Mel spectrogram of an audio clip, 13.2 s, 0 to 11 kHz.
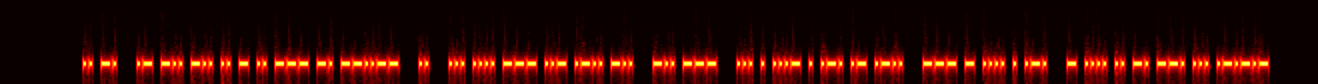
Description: Morse code, heard as a keyed tone, about 40 wpm, 700 Hz. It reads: IN ADDITION, I SHOULD DO SEVERAL OTHER THINGS.
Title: Sentences from Top 1000 Words - Review Part 6 - 40wpm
